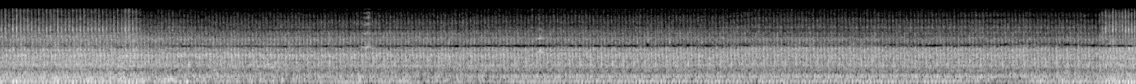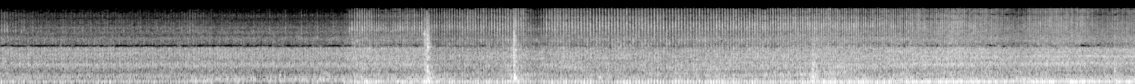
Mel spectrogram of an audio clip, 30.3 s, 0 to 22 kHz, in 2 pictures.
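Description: Massey Ferguson 241 DI tractor's three-cylinder diesel engine running steadily, then, about two-thirds of the way in, working harder and louder with more low rumble as it hauls a heavily loaded trolley out of soft soil. Two sharp knocks come soon after the engine takes the load.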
